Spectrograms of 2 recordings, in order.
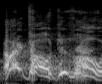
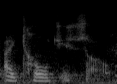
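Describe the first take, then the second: First: High, loud shouted retort; triumphant shout. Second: Low, slow and very quiet; restrained I-told-you-so. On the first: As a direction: yell it down the phone. Daughter grabs phone, yells, hangs up. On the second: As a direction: murmur it, holding back the urge. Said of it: "he's dying to say". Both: Retold or imitated.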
